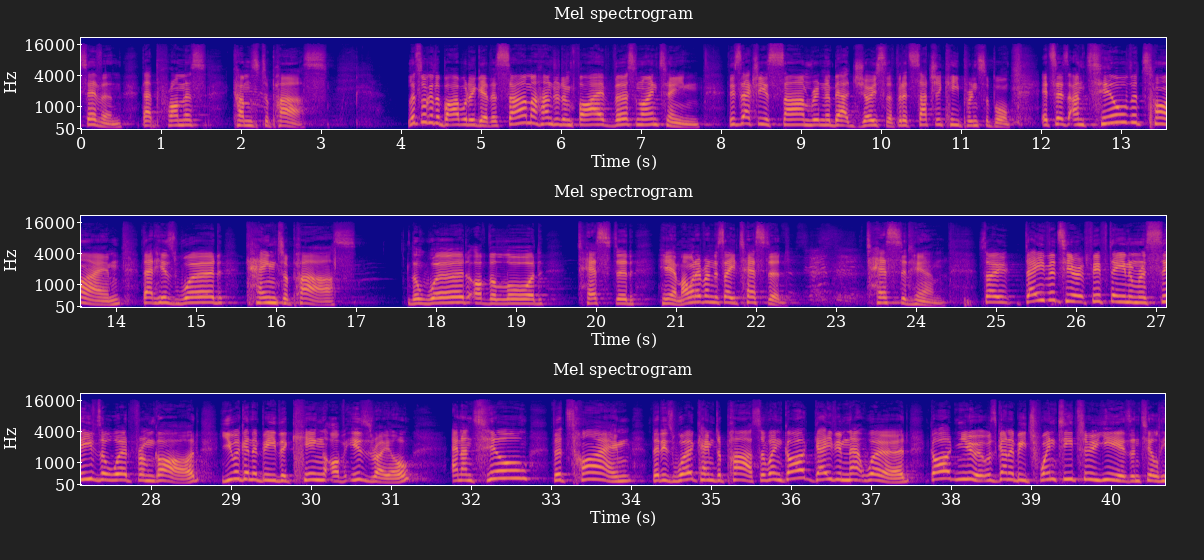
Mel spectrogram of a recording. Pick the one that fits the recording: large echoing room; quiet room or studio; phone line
large echoing room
